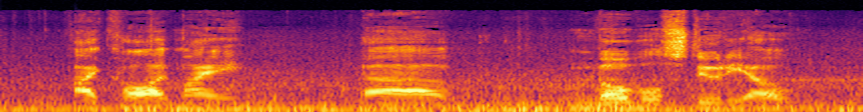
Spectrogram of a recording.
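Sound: car interior noise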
